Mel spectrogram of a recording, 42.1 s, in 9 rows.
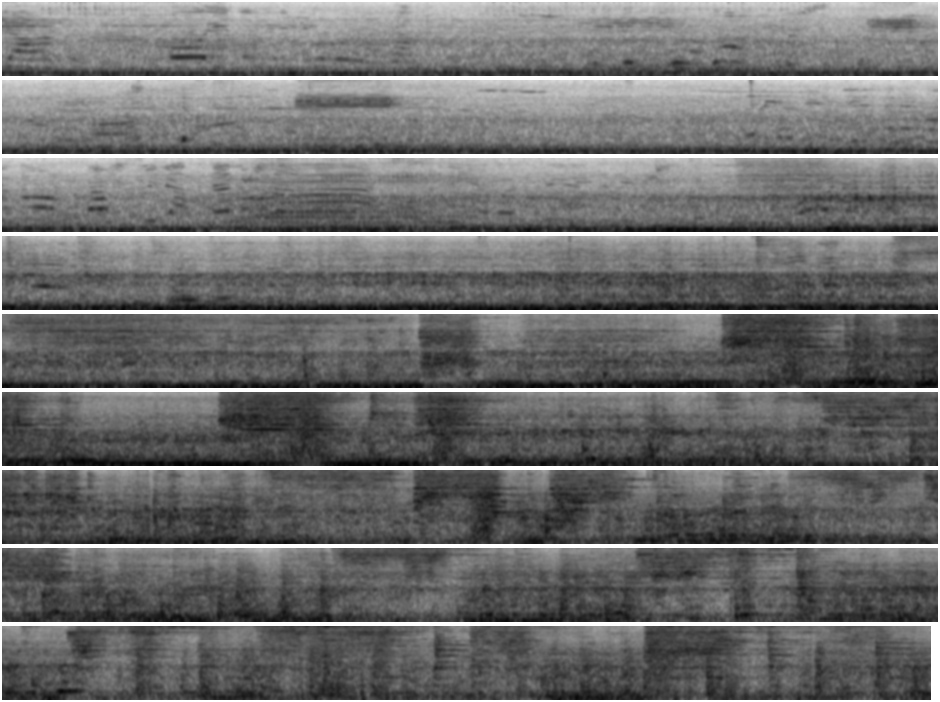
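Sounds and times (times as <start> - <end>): locomotive engine drone: 0.0 - 42.0
high wheel squealing: 5.2 - 9.8, 17.8 - 42.0
steel wheels rolling on rails: 7.0 - 42.0.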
